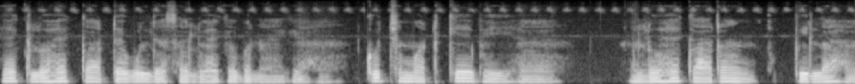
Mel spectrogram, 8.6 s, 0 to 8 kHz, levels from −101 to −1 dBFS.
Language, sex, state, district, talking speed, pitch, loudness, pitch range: Hindi, male, Jharkhand, Palamu, 135 wpm, 100 Hz, -16 LUFS, 95-105 Hz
